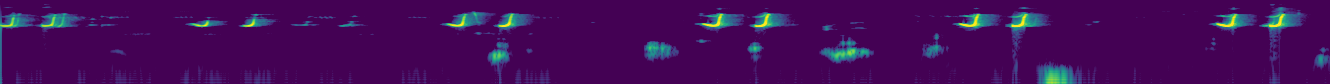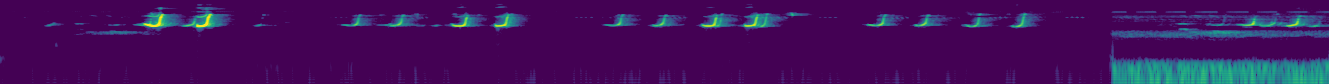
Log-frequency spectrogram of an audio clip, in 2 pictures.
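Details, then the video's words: Rain quail (Coturnix coromandelica) giving sharp, high, metallic doubled 'chrink-chrink' notes repeated about every second and a half, fading toward the end; this call is repeated constantly in mornings and evenings, and at night in the breeding season. "Rain quail (Coturnix coromandelica) sound - call and song"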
